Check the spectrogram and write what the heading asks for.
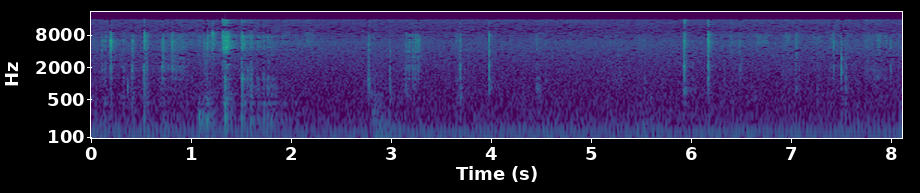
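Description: Faint scattered clicks and light scrapes of a precision screwdriver and fingers working small screws into the black plastic housing of a Pentax Battery Pack LX, with a little cluster of clicks about a second in and single ticks after. A steady low hum runs underneath.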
